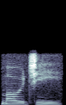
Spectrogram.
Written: Moji

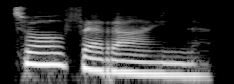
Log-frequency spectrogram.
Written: zollverein

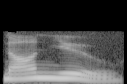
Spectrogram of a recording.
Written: non-U

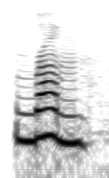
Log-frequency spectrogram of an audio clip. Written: brum

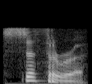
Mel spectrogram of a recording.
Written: cithara

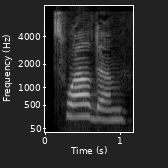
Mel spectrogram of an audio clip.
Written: swelldom

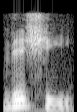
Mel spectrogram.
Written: Vichy

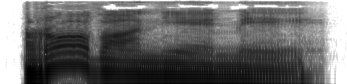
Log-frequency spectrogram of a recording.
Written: Rovaniemi

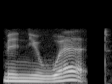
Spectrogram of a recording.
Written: minuet

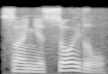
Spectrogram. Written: sinusoidal

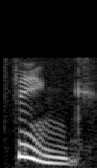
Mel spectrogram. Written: fink

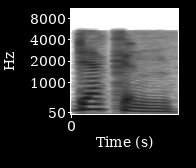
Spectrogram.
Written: Deccan

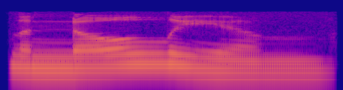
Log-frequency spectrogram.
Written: linoleum

